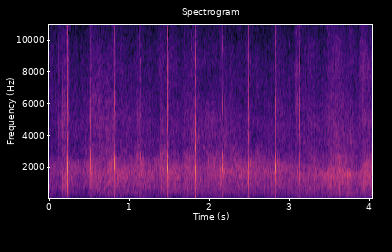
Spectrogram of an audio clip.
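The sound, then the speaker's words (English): Applause for the youth who gave testimonies. The clapping keeps a steady, even rhythm: about a dozen sharp, crisp claps spaced roughly three per second over a low background hiss, with no one talking. “Why don't we go ahead and take a moment to give a round of applause for all of our youth.”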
